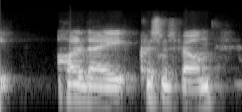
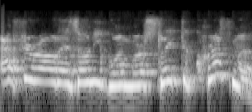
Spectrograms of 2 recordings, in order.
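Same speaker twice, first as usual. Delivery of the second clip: very high cartoon frog puppet voice; 14 semitones higher than usual. Performing on request, Christmas line: Kermit the Frog voice. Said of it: "you do a Kermit the Frog impression".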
